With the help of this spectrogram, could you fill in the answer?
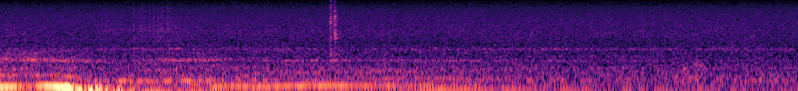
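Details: Steady low traffic rumble with an engine swelling early and then easing off, plus faint outdoor background hiss; no animal voice stands out.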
